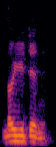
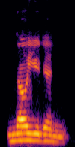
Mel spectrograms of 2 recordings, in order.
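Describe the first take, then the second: First: Softer, dropped-down contradiction; low-energy, quiet insistence; subdued denial. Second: Real, forceful contradiction; argumentative, emphatic denial; firm denial. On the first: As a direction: deny it quietly, falling away. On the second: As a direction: shut the claim down firmly. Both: Real, not acted.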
